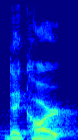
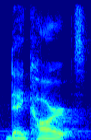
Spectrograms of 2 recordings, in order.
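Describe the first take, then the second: First: The S sound in the name is silent. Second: The S sound in the name is pronounced. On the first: The speaker calls it right. "you don't pronounce the S" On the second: The speaker calls it wrong. "No, not you don't you don't pronounce the S"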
